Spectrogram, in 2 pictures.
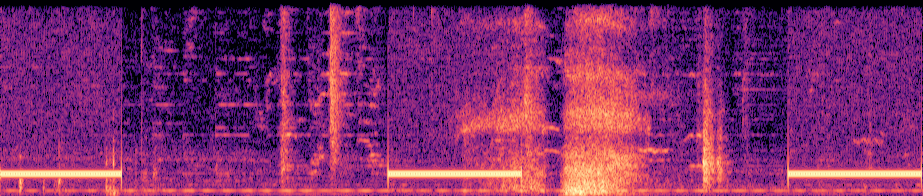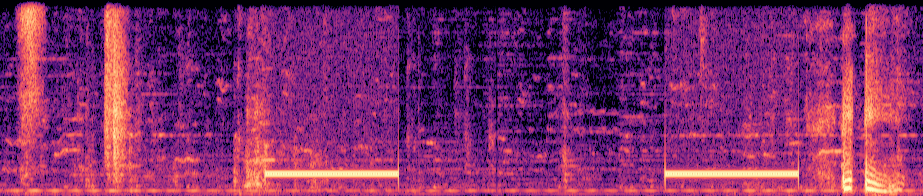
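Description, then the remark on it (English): A telephone ringback tone, heard after dialing an extension through an automated company phone directory, repeats five times, each steady, mid-pitched buzz lasting about two seconds with roughly four-second pauses, thin and narrowband like a phone line, with faint rustling noises in the gaps. “Dialing.”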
